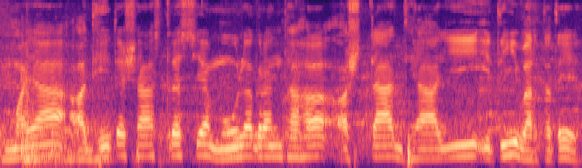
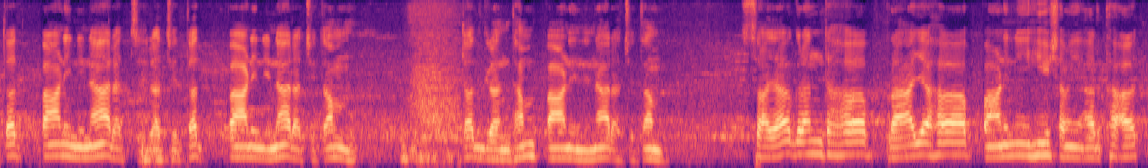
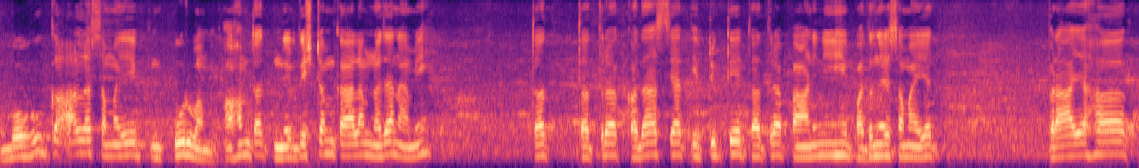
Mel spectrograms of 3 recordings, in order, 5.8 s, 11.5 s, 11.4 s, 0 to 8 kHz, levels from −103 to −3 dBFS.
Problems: constant background noise, background conversations at intervals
